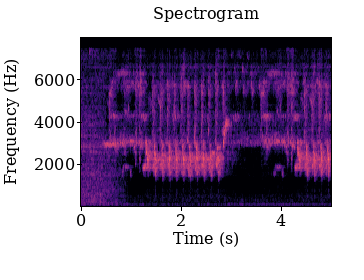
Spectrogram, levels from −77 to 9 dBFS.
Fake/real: fake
